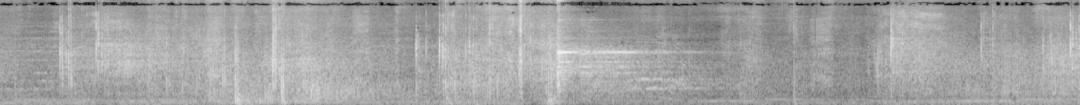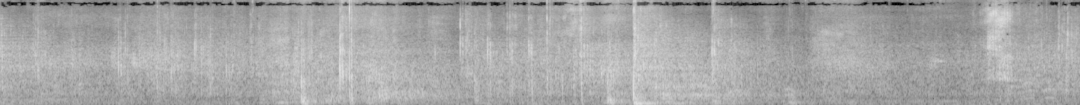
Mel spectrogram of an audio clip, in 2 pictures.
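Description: Hockey skates scraping and carving on rink ice, broken by several sharp cracks of a stick shooting pucks and pucks striking pads or boards; one impact about seven seconds in rings briefly. Faint background music runs underneath.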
